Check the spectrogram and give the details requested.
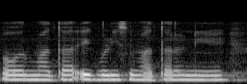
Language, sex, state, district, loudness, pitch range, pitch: Hindi, female, Uttar Pradesh, Shamli, -15 LUFS, 210-220 Hz, 215 Hz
